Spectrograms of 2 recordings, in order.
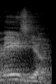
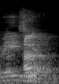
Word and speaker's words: Mazzo: You said my last name wrong. I'm sorry, what is it? Mazzo. Mazzo. Mazzo. Just Mazzo.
